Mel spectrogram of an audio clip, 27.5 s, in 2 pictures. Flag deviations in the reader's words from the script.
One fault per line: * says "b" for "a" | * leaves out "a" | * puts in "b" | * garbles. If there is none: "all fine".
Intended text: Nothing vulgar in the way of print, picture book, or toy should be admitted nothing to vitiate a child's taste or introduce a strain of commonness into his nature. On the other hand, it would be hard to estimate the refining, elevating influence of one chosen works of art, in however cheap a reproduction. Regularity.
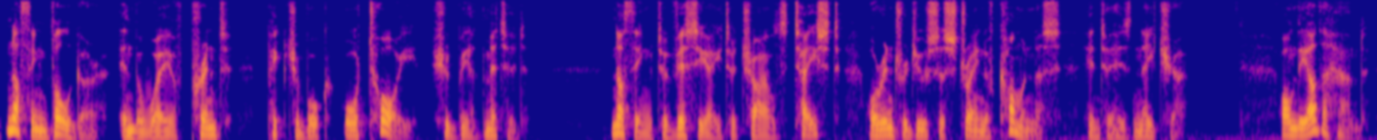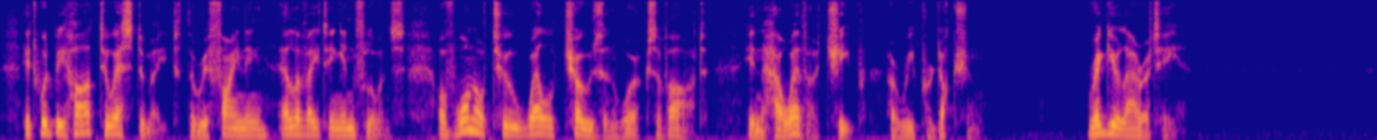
* puts in "or two well"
